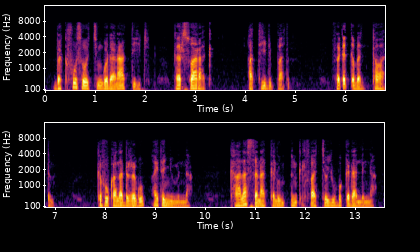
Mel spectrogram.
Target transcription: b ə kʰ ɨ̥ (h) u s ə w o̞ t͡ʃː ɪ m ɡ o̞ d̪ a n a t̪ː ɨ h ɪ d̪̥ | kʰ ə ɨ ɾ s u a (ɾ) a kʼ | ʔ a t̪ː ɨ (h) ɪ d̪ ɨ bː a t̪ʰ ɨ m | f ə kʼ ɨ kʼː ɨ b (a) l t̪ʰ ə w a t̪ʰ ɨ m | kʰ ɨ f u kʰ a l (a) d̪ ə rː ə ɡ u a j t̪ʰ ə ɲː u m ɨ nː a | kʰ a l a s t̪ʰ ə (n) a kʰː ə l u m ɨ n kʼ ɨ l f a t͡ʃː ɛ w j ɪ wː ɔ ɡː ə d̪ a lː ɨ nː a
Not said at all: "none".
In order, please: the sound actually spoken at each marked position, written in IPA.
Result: f, ɾ, h, ə, a, n

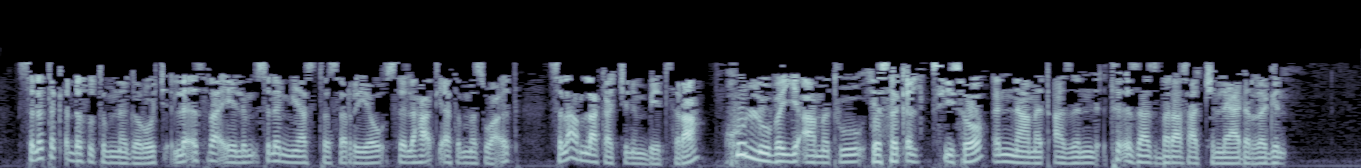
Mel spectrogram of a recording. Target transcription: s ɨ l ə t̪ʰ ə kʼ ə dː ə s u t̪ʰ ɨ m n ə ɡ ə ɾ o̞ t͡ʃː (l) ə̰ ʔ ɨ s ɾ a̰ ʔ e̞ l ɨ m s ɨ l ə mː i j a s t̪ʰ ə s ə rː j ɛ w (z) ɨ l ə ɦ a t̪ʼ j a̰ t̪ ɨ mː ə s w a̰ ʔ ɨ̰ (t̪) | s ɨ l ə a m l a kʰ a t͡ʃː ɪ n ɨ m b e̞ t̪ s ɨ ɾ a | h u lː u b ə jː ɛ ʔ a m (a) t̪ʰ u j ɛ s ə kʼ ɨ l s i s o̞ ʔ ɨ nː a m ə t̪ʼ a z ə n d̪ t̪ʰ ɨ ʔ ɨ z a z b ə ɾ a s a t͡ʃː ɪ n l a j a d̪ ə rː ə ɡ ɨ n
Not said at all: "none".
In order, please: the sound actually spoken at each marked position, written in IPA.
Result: l, s, t̪, ə

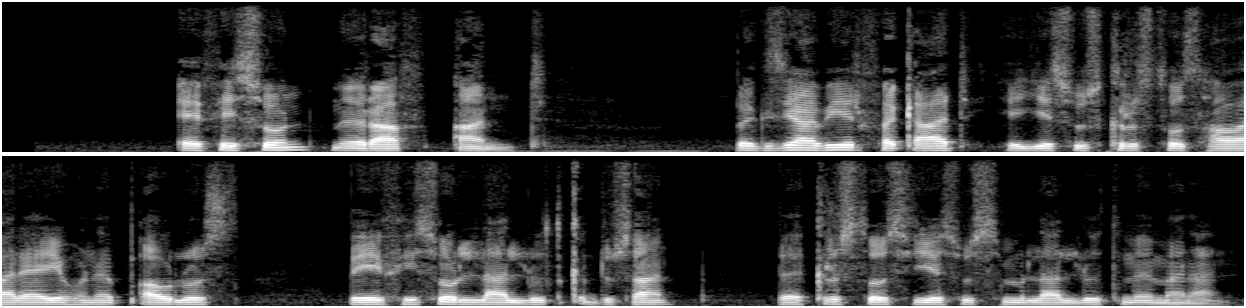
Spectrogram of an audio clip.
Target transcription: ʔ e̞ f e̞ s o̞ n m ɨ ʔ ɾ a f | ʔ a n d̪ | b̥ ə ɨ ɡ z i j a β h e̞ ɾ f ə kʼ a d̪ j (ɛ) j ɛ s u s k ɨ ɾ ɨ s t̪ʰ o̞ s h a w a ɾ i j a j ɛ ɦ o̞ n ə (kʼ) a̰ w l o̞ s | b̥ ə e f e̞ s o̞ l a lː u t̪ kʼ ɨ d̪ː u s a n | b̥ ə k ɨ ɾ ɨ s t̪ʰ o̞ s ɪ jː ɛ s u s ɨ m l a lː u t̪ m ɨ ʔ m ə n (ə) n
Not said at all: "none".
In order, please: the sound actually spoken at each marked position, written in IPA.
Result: ɛ, pʼ, a

